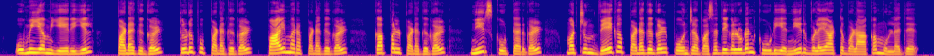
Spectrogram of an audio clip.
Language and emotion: Tamil, neutral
